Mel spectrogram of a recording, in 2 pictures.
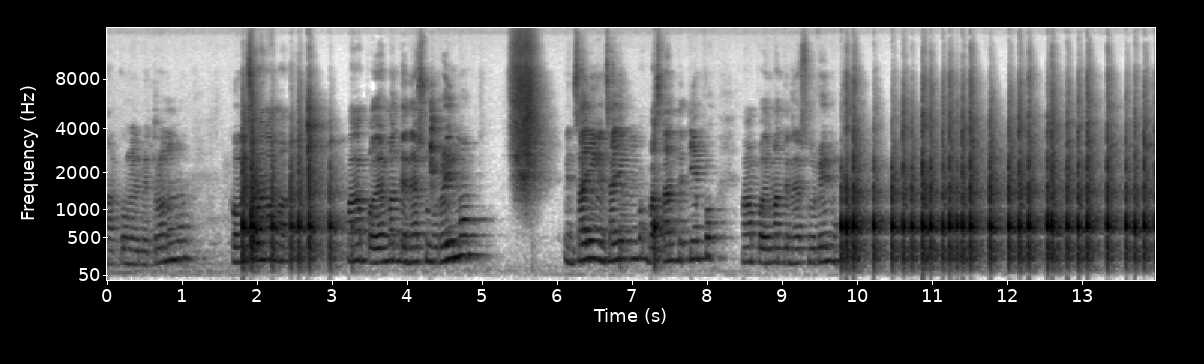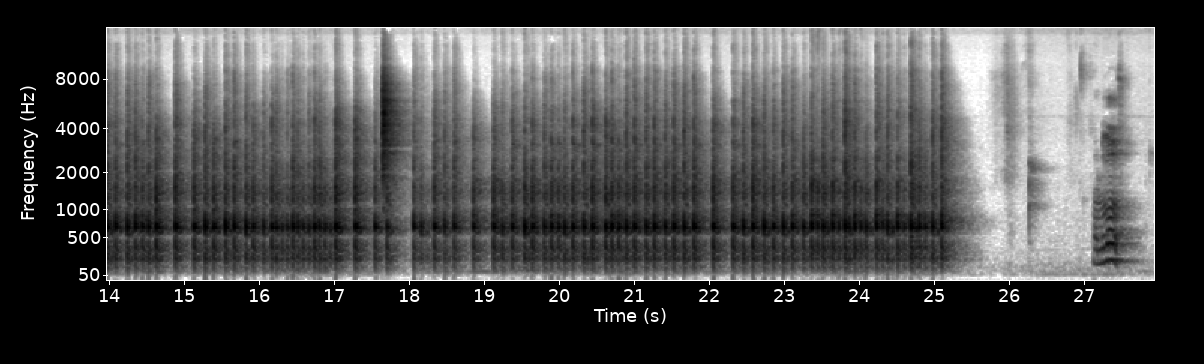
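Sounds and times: snare drum under towel: 0:09.8 - 0:25.3.

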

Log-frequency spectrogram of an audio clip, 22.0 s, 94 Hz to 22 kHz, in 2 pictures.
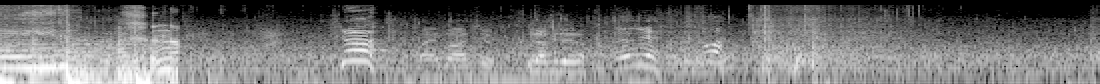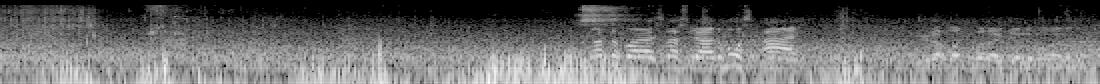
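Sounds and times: man calling out: 0:01.3 - 0:01.8, 0:03.4 - 0:04.0, 0:06.2 - 0:07.4
river washing at shore: 0:01.8 - 0:22.0
water splash: 0:03.3 - 0:09.9, 0:10.6 - 0:14.0.

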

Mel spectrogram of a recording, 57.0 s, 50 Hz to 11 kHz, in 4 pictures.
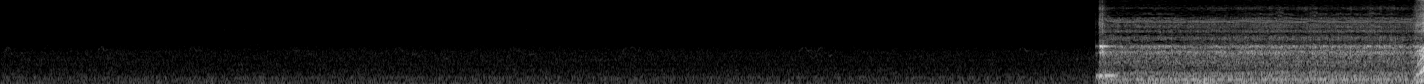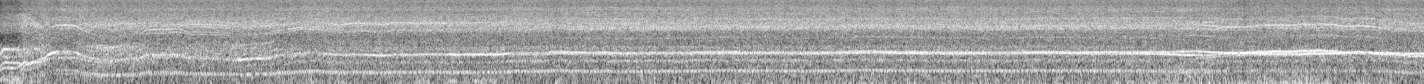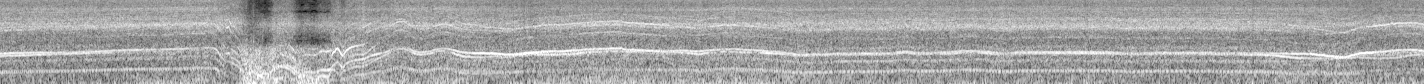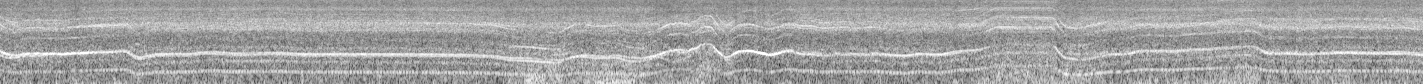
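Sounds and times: drone motors whining: 0:10.9 - 0:56.9.

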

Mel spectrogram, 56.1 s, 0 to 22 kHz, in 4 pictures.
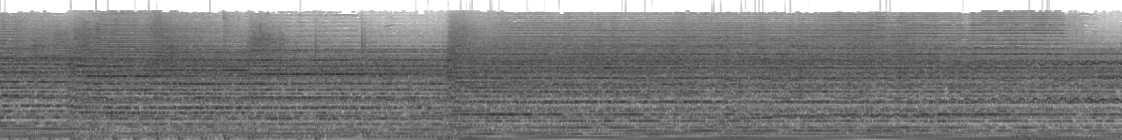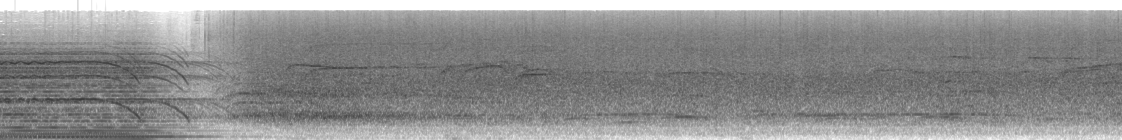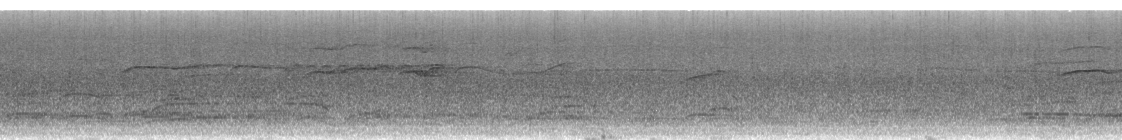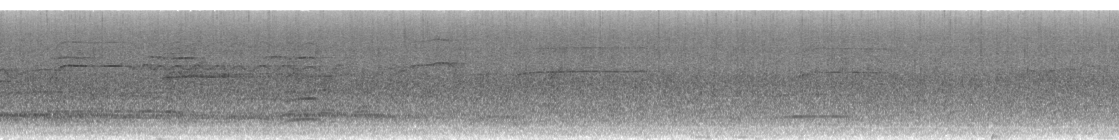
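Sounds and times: audience clapping: 0:00.0 - 0:56.0
crowd cheering: 0:00.0 - 0:56.0.

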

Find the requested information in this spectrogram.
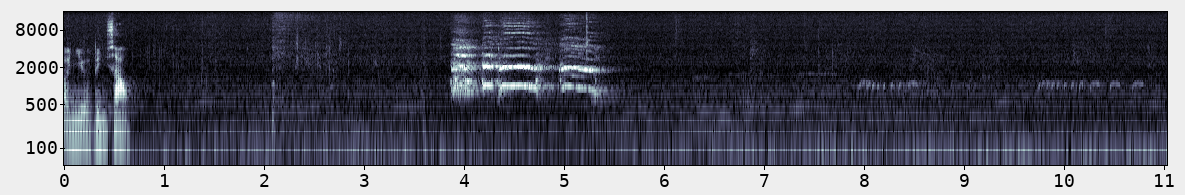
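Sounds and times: rooster crowing: 0:03.8 - 0:10.8.

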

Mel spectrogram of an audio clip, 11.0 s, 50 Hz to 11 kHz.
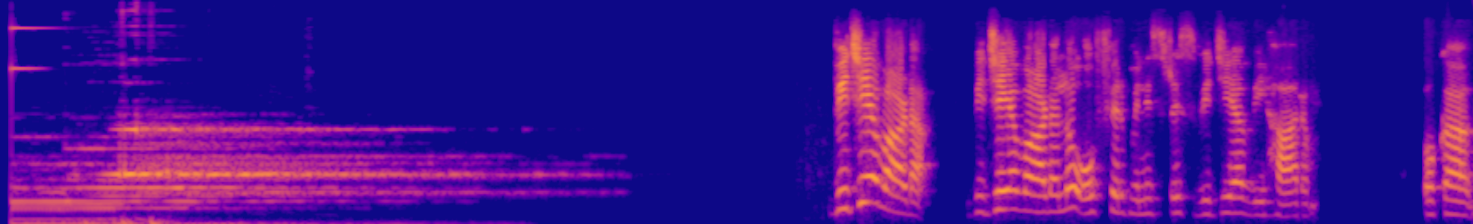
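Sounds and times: low bass drone: 0:00.1 - 0:04.1
held synthesized chord: 0:00.1 - 0:04.5.

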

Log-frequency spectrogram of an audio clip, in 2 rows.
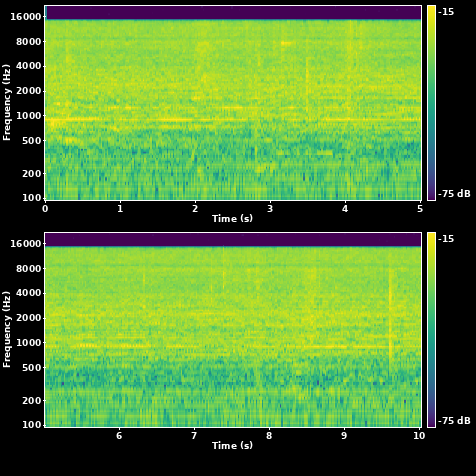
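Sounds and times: mechanical hum and hiss: 0:00.0 - 0:10.0.

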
